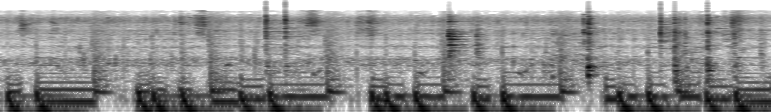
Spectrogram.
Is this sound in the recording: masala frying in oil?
yes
